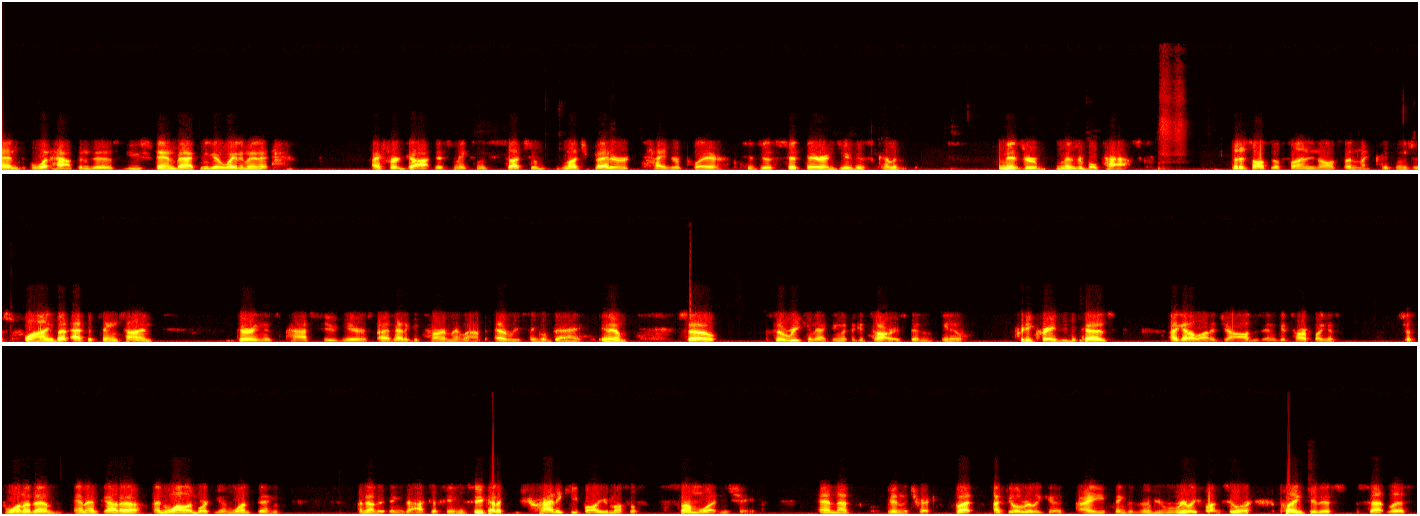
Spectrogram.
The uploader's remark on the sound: we hopped on the phone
